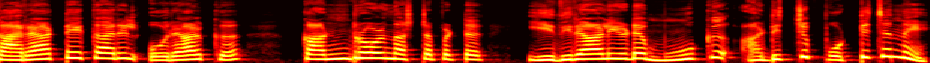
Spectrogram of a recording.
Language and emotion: Malayalam, disgusted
